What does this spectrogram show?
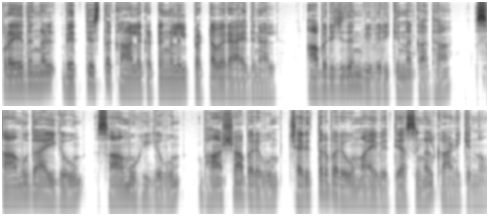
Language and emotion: Malayalam, neutral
